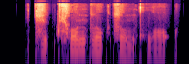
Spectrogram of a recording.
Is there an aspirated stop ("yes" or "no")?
yes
